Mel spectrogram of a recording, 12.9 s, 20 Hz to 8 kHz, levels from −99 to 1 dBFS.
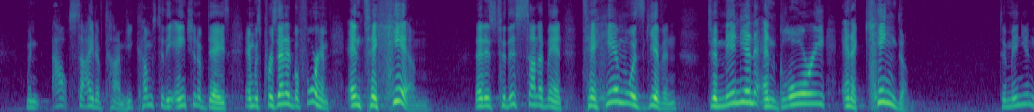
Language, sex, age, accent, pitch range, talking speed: English, male, 40-59, American, 170-230 Hz, 175 wpm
